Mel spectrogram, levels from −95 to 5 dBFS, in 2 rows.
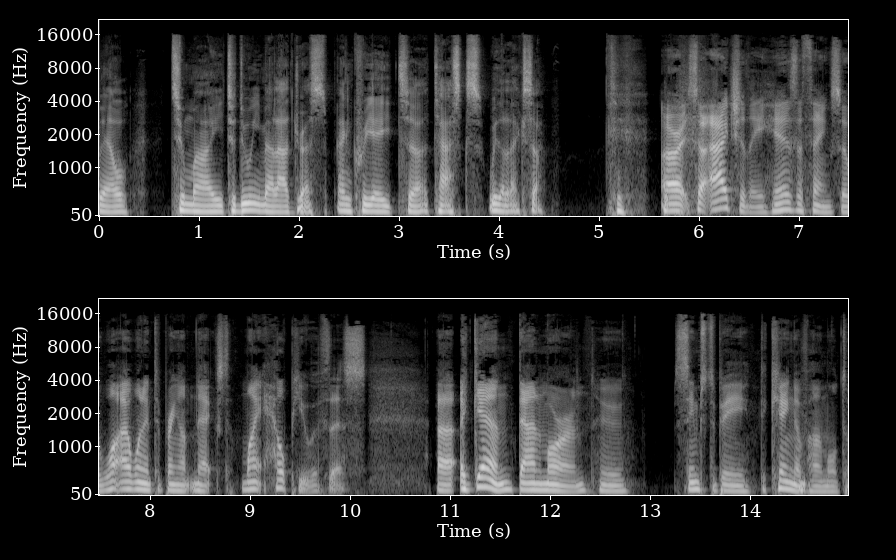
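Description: No technical faults can be heard anywhere in the speech.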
